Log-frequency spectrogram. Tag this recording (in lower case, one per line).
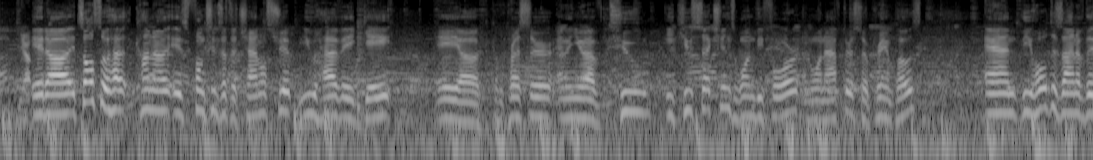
speech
